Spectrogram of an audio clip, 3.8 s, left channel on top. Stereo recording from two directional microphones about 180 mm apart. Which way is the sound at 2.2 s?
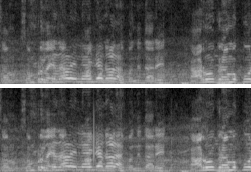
5° right (ahead or behind).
